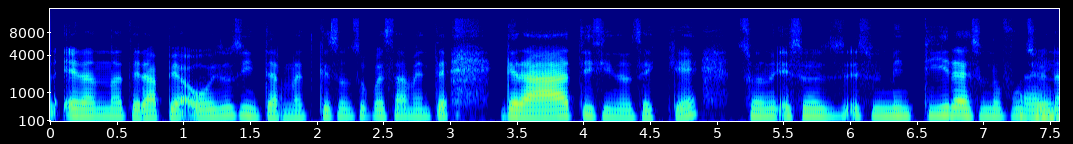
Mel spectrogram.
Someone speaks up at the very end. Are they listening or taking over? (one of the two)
listening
